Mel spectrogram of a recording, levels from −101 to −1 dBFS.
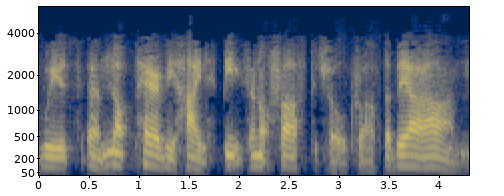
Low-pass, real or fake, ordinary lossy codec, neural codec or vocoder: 5.4 kHz; fake; MP3, 24 kbps; codec, 24 kHz, 0.9 kbps, WavTokenizer, medium speech release version 1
